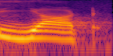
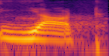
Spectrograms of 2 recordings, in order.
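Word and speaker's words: Wyatt: It is pronounced Yacht in your textbook. It is there. It is mentioned, but it is don't pronounce W-Y-A-T-T, but it is to be pronounced Yacht.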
